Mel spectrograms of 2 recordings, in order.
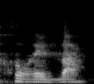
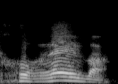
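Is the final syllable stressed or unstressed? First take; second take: stressed; unstressed. First: The final syllable is stressed. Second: The final syllable is unstressed. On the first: The speaker calls it wrong. "et non pas choreva" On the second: The speaker calls it right. "c'est un A qui est non accentué. On dit choreva"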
